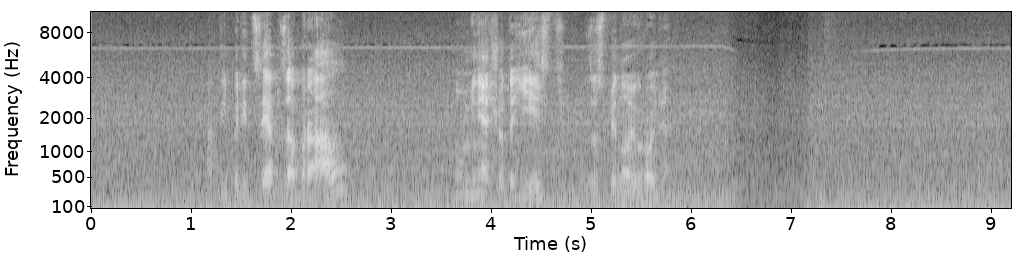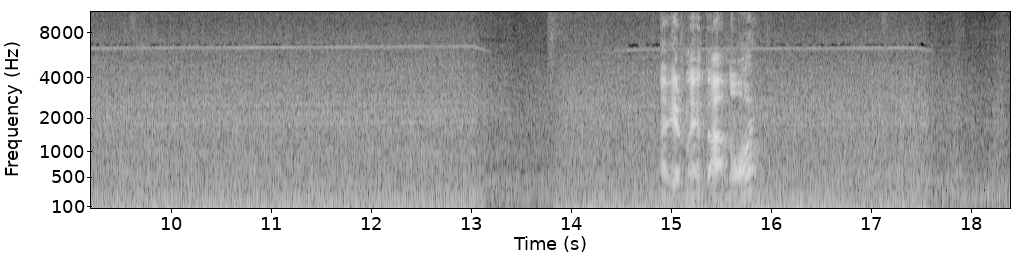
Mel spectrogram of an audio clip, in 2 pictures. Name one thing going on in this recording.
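A truck engine hums steadily as it drives.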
